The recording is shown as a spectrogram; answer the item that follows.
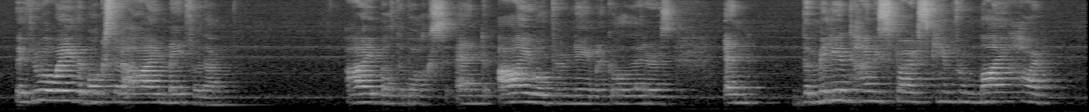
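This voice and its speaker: Here a woman talks at a fairly slow pace with a fairly high pitch and ordinary pitch variation. Audible room echo surrounds her voice. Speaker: spoken word poet. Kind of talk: spoken word poetry reading. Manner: emotional, reflective. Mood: emotional, hurt, questioning.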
